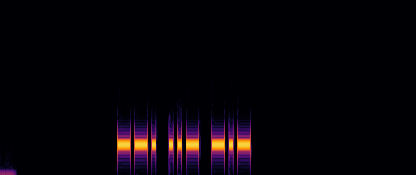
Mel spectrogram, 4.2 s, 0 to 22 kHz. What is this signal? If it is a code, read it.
Morse code, heard as a keyed tone, about 28 wpm, 700 Hz. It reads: GUK
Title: USA Call Sign Postfixes - 3 Letters 28wpm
